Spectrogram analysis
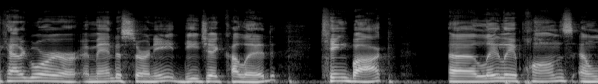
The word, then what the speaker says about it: Khaled: and the actual pronunciation of DJ Khaled's name is DJ Khaled, because it's like at the beginning of every song he's ever been on. Yes. He doesn't. You have to shout it.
